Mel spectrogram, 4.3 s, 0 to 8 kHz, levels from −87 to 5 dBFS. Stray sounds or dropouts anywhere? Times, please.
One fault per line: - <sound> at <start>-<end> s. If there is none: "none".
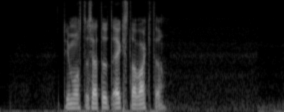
none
